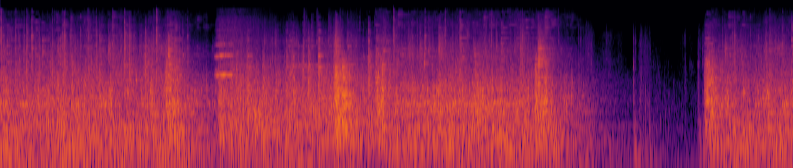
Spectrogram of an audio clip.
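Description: A heavy wooden winch creaks and grinds as it turns.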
